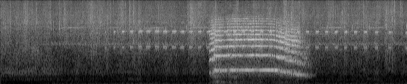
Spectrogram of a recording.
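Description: Elephant trumpeting, standing in for a mammoth: one loud call about four seconds in, held steady for about two seconds, then falling in pitch as it ends. Faint, evenly repeating high chirps run underneath.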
